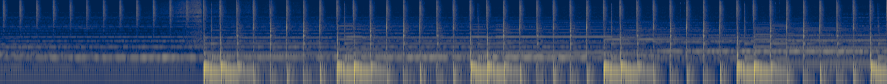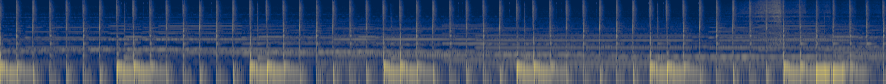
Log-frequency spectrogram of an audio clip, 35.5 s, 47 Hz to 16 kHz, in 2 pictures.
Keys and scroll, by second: 23.8 Return, 33.3 Return.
